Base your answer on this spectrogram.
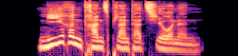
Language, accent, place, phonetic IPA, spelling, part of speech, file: German, Germany, Berlin, [ˈniːʁəntʁansplantaˌt͡si̯oːnən], Nierentransplantationen, noun, De-Nierentransplantationen.ogg
- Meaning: plural of Nierentransplantation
